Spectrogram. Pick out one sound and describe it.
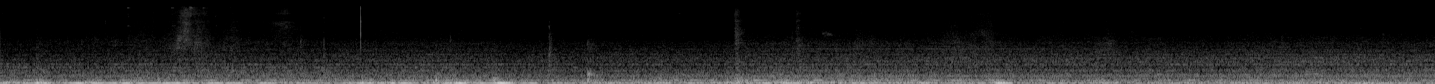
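Rain patters on the windscreen.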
